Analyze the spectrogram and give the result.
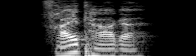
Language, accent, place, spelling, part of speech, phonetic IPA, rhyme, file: German, Germany, Berlin, Freitage, noun, [ˈfʁaɪ̯ˌtaːɡə], -aɪ̯taːɡə, De-Freitage.ogg
- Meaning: nominative/accusative/genitive plural of Freitag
